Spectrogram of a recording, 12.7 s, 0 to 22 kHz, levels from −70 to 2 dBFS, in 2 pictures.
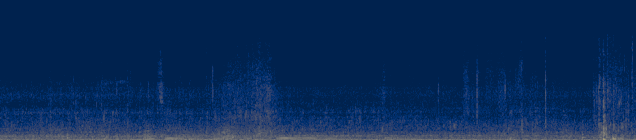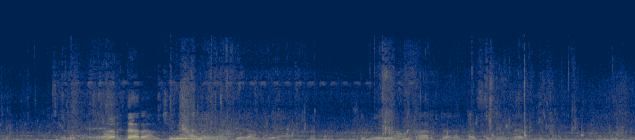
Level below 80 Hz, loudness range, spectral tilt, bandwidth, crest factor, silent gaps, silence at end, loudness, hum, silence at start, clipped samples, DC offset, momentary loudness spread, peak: -46 dBFS; 10 LU; -5 dB/octave; 17 kHz; 22 dB; none; 0 s; -34 LUFS; none; 0 s; under 0.1%; under 0.1%; 13 LU; -10 dBFS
